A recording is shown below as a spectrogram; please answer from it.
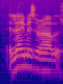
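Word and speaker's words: Les Misérables: Do people have trouble pronouncing, and my French is not great, but it's Les Miserables? Les Miserables, right? Miserables. Yeah. You have to use the old Inspector Clouseau type accent, you know.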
